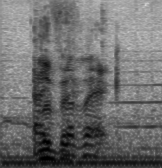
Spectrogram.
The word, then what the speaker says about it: Levesque: Levesque.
